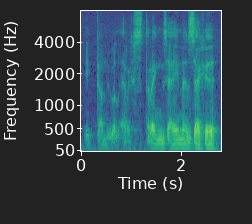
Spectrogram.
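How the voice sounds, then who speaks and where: An actor playing an older, well-off father in a radio play, indulgent and gruffly dignified, weighing his words. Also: deep voice, flat delivery, unhurried, a bit bright, heavily acted. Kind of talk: Dutch radio play acting.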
